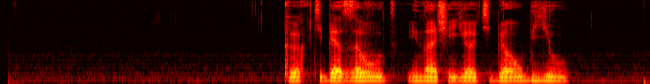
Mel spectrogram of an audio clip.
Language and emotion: Russian, angry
